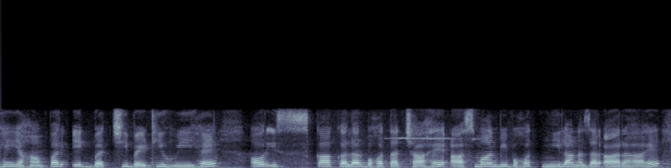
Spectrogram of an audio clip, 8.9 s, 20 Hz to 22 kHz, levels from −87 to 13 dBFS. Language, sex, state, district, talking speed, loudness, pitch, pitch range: Hindi, female, Maharashtra, Aurangabad, 140 wpm, -17 LUFS, 230 Hz, 215-250 Hz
